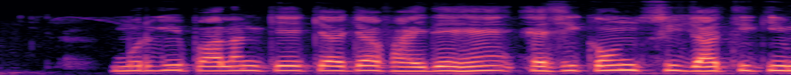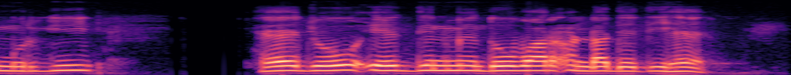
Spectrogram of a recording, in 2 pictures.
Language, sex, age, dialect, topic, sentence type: Hindi, male, 36-40, Garhwali, agriculture, question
